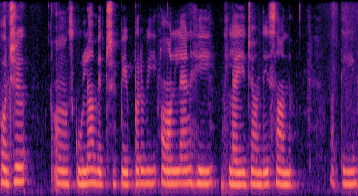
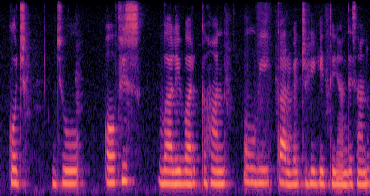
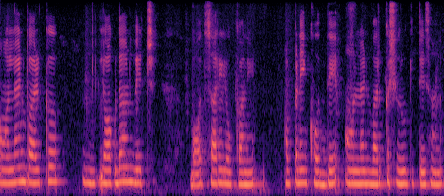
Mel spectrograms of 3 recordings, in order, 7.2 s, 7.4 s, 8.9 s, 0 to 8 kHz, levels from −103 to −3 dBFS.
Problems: constant background noise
